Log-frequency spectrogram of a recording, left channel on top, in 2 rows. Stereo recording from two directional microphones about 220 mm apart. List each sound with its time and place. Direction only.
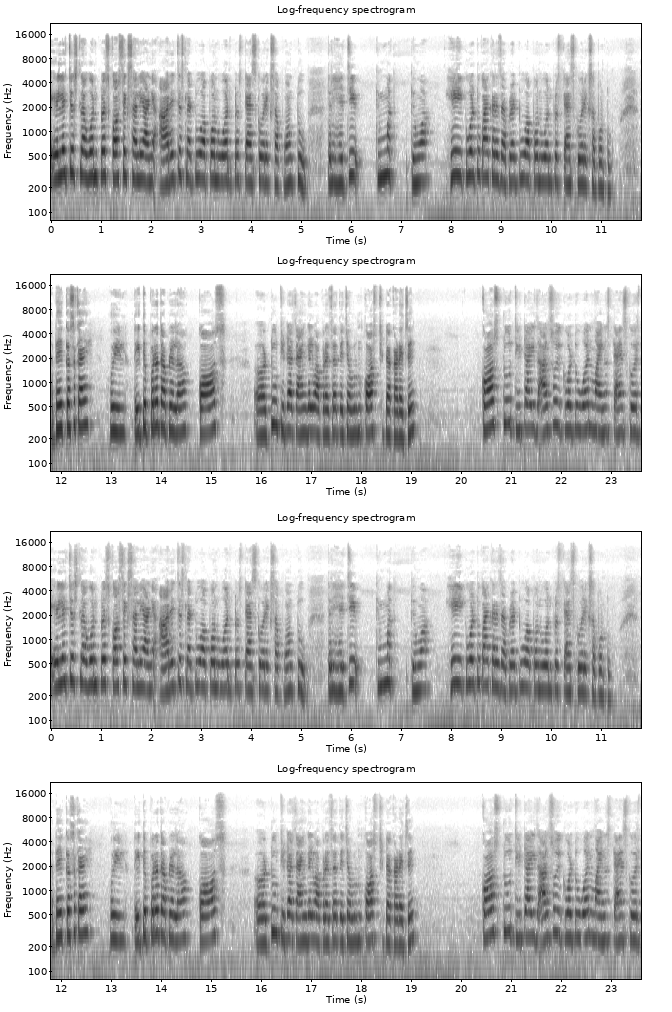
0.0 s a woman's voice: 45° left (ahead or behind)
20.4 s speech: 45° left (ahead or behind)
